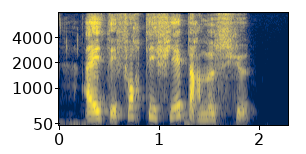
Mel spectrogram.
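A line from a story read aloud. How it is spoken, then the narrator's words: Cold. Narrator (French): dit froidement Aramis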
